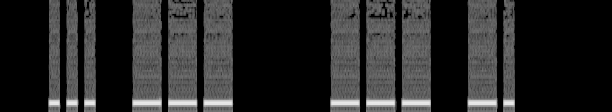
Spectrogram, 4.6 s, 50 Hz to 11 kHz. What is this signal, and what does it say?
Morse code, heard as a keyed tone, about 18 wpm, spaced as for 15 wpm, 1000 Hz. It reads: SO ON
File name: qotdfiles / 15wpm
